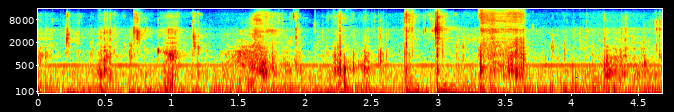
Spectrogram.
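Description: A young woman slurps and sucks up food.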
